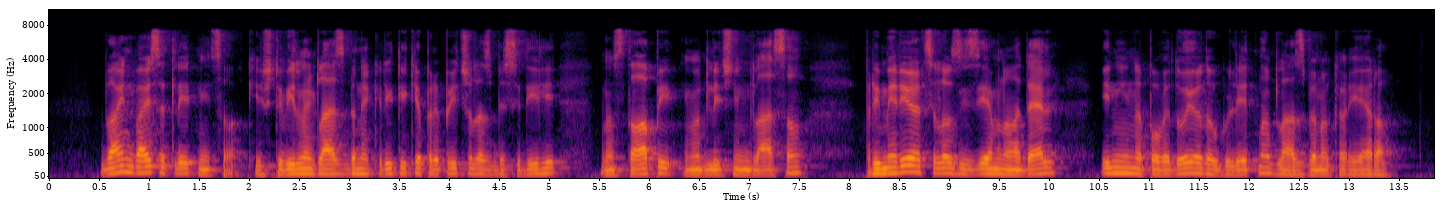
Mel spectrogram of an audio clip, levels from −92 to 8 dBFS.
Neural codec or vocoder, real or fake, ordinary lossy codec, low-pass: codec, 16 kHz, 4 kbps, X-Codec, HuBERT features, trained on balanced general audio; fake; none; 7.2 kHz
